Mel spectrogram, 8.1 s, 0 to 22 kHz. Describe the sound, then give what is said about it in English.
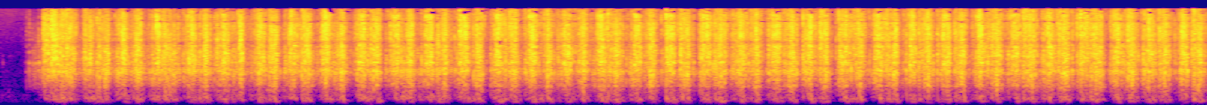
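Ice rattles hard and fast inside a cocktail shaker as a South Side cocktail is shaken for 15 seconds, a steady, dense clatter of rapid percussive knocks that keeps going without a break, loud. “And we're going to shake it for 15 seconds.”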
